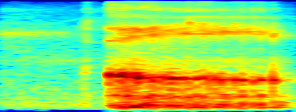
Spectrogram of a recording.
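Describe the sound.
A person makes a single loud, raspy snorting sound imitating a pig's snore. It starts abruptly after a brief quiet moment and lasts about a second.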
